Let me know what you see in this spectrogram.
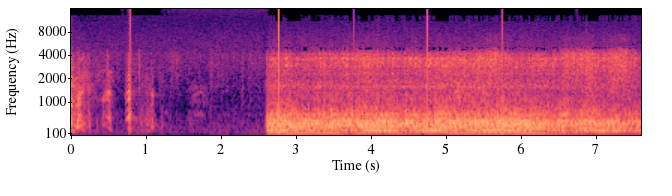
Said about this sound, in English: Army bombing plane V-843 off Bayonne, New Jersey. Lieutenant Vogt commanding 8 bombers, reporting to Commander Fairfax Langham Field.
